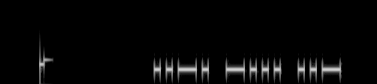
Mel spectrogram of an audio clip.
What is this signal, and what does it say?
Morse code, heard as a keyed tone, about 20 wpm, 700 Hz. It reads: FBU
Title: USA Call Sign Postfixes - 3 Letters 20wpm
